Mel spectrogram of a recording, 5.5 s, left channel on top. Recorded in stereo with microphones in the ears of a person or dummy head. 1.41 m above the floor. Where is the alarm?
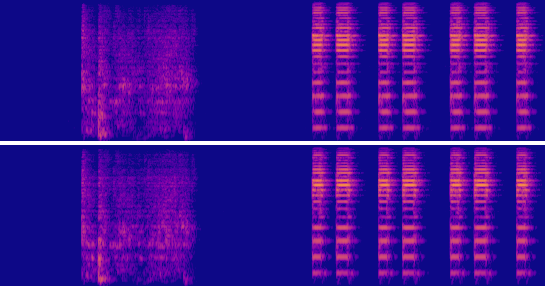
15° right (ahead or behind), 1.6 m.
